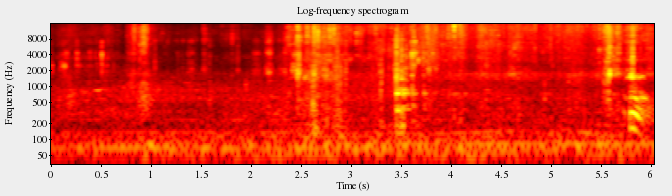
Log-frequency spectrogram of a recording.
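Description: Dry plant stems and leaves rustling and crackling as they are handled and pulled in a flower bed, with a few sharp clicks, over a steady low rumble.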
